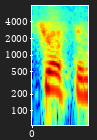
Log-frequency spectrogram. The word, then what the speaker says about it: JSTN: It's Justin, but it is spelled J-S-T-N.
